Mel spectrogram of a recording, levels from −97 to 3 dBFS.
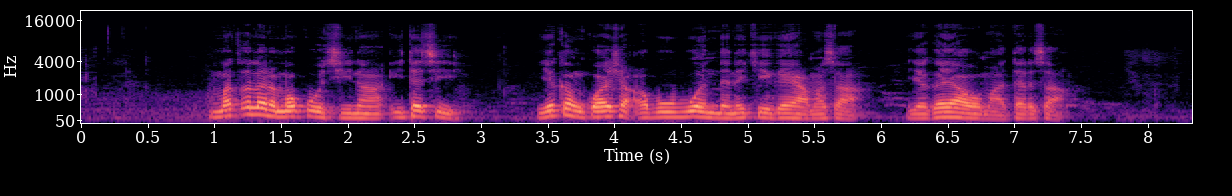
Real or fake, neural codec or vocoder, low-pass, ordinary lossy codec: real; none; 14.4 kHz; none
